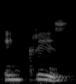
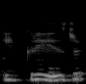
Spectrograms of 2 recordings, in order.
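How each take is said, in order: First: The final ed sound is dropped. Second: The final ed sound is pronounced. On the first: The speaker calls it wrong. "they say it increase" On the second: The speaker calls it right. "if there is a word increased"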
